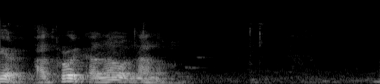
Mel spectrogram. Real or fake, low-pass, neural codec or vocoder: real; 7.2 kHz; none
